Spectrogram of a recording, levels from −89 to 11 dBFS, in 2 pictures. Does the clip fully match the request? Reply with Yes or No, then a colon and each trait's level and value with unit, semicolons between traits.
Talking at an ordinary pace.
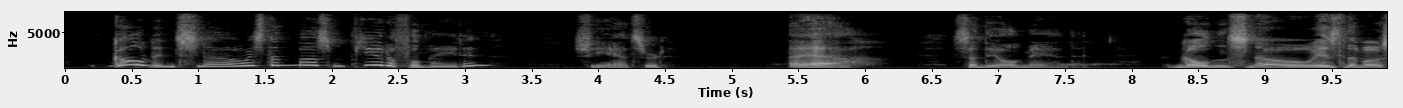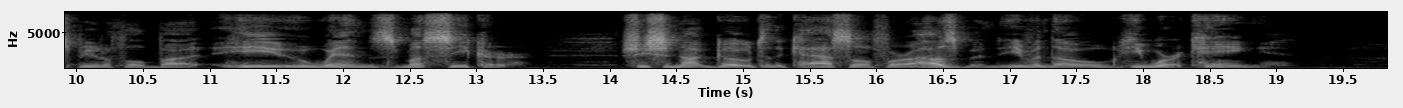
No: slow, 130 wpm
